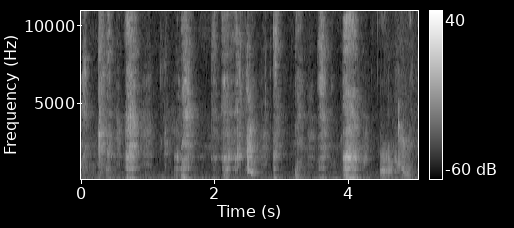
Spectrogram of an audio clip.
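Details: Pug dog making weird noises when happy: rhythmic snuffling grunts and snorts about twice a second, low and breathy, indoors.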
